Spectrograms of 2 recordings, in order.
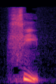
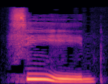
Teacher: unvoiced consonant when that you whisper tkf sh you'll notice that the preceding vowel is said quite quickly and on a single stair step · When you have a word ending in an unvoiced consonant, one that you whisper, t, k, s, x, f, sh, you'll notice that the preceding vowel is said quite quickly and on a single stair step. When a word ends in a vowel or a voiced consonant, one that you say, b, d, g, z, v, j, j, the preceding vowel is said more slowly and on a double stair step.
